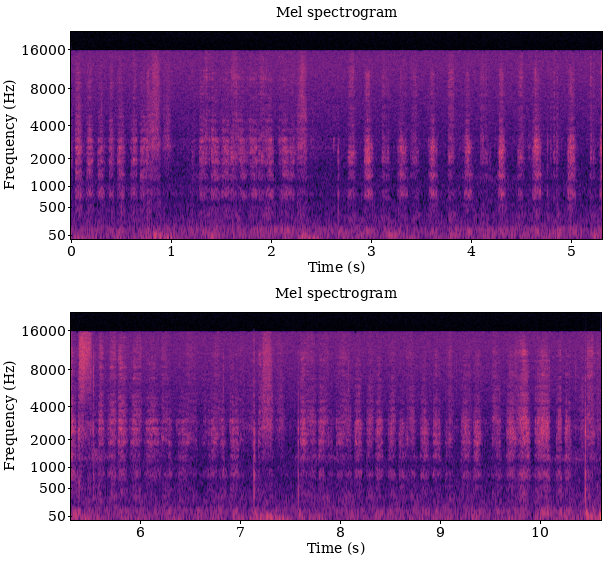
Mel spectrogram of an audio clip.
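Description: A fountain pen's medium steel nib (TWSBI ECO) scratching across paper in quick runs of strokes, with brief pauses between them.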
